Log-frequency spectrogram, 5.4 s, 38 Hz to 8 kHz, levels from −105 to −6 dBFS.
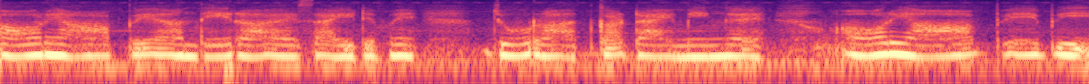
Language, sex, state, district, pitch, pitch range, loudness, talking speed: Hindi, female, Odisha, Malkangiri, 230 Hz, 220-240 Hz, -14 LUFS, 175 wpm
